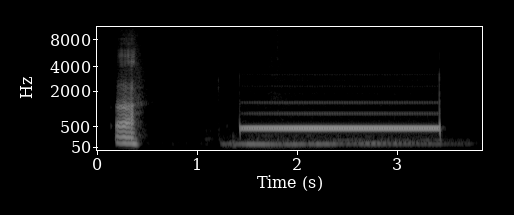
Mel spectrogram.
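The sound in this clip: A telephone ringing tone while placing a call: one long, steady electronic tone with clear overtones, lasting about two seconds, alone. A brief vocal sound comes before it.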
